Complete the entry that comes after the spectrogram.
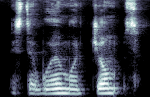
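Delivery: ordinary delivery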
